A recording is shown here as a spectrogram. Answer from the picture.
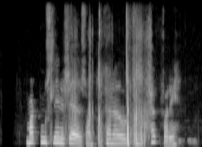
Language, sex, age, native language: Icelandic, female, 11, Icelandic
